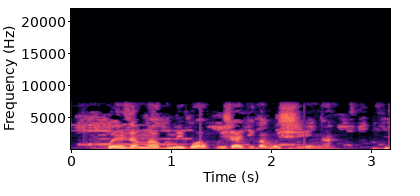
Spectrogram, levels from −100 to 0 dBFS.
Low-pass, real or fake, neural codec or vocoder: 7.2 kHz; real; none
